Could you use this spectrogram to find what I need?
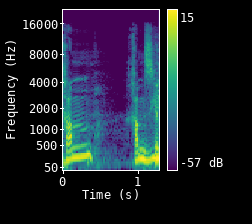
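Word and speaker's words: Chamsin: Sag mal, wie entsteht da denn der, wie heißt es, Ramsin? – Genau, Betonung auf dem I.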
